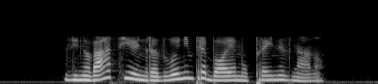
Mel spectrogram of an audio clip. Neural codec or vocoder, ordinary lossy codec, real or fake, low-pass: none; none; real; 3.6 kHz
